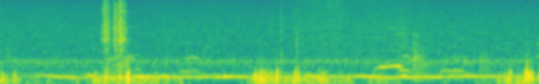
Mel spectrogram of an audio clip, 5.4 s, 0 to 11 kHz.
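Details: Colorado grouse on a lek, 2023, giving a sustained low humming drone broken by clusters of sharp pops and clucks, with a brief higher arched whine partway through.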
